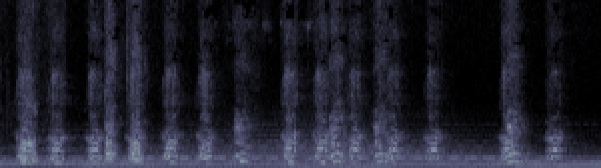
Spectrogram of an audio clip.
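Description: A dog barking in quick short barks, about three to four a second, over background music with steady held notes.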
